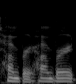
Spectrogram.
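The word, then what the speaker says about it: Humbert Humbert: People should know if they're reading the book correctly that you're not supposed to agree with Hbert Hbert.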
